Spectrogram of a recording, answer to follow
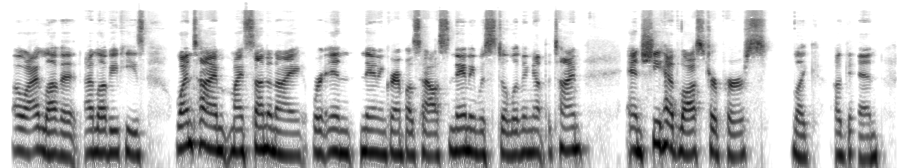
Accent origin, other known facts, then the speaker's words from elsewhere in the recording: St. Augustine, Florida, United States; I'm actually from Saint Augustine, Florida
